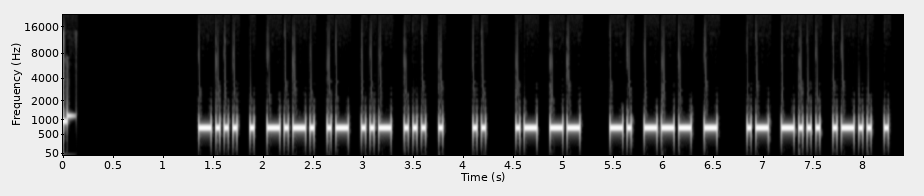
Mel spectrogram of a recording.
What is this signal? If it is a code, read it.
Morse code, heard as a keyed tone, about 28 wpm, 700 Hz. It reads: BECAUSE I AM NOT ABLE
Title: Sentences from Top 1000 Words - Review Part 3 - 28wpm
